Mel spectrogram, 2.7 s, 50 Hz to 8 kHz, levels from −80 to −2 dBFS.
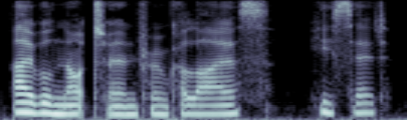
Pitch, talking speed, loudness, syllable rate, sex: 165 Hz, 175 wpm, -18 LUFS, 4.0 syllables/s, female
